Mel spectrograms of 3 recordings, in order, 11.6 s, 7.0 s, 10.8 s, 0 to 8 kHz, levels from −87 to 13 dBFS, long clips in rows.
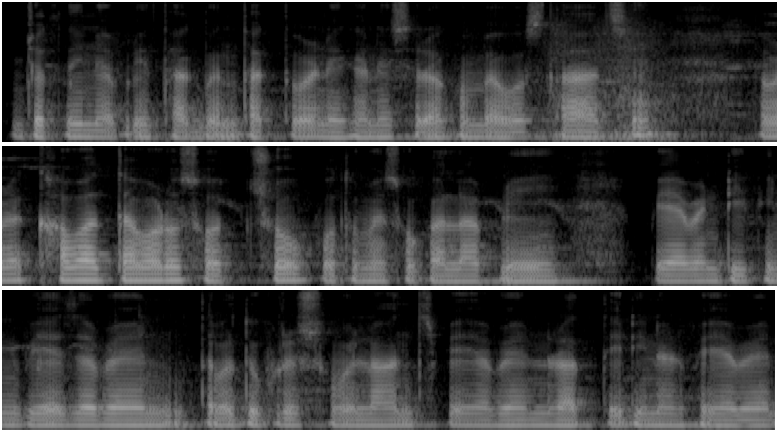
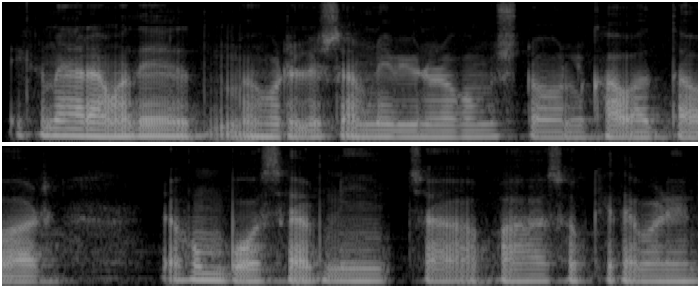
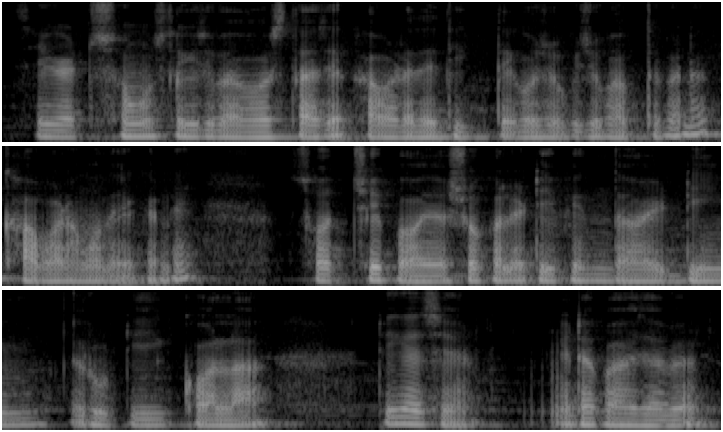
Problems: none marked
